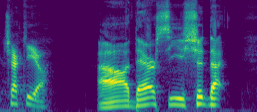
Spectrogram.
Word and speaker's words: Czechia: This evening, Canada, Czechnia. Did I say it right? No. What? You keep adding an N. There's no N. It's just Czechia.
